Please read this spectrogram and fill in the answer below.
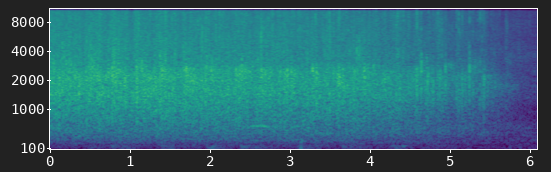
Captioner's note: audience applauding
